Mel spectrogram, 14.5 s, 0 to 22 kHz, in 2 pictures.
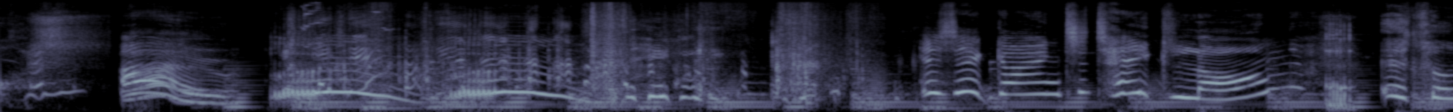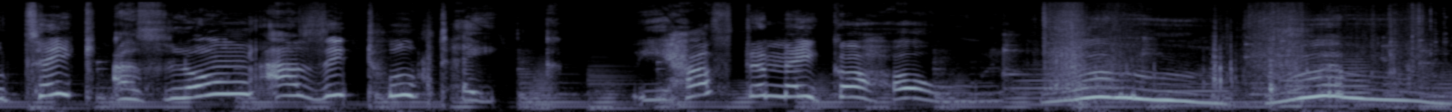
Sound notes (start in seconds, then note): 6.4 oinks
